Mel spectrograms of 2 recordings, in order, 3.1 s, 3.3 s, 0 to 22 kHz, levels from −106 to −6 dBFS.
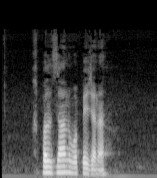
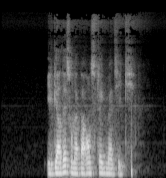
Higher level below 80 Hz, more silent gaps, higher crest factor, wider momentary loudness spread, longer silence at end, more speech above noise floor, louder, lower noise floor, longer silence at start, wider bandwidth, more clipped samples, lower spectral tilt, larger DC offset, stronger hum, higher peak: first, -50 dBFS vs -60 dBFS; neither; about the same, 20 dB vs 18 dB; second, 7 LU vs 14 LU; first, 1 s vs 0.65 s; second, 35 dB vs 60 dB; about the same, -22 LUFS vs -23 LUFS; second, -56 dBFS vs -82 dBFS; second, 0.7 s vs 0.95 s; second, 9.2 kHz vs 15 kHz; neither; first, -9.5 dB/octave vs -8 dB/octave; neither; neither; about the same, -4 dBFS vs -6 dBFS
